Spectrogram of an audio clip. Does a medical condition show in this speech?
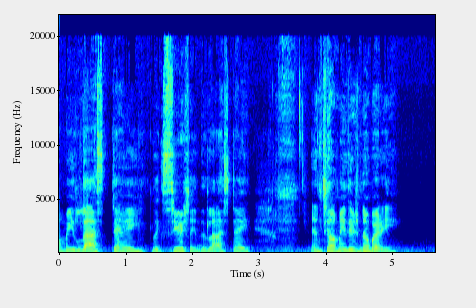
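Yes: cerebral palsy.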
